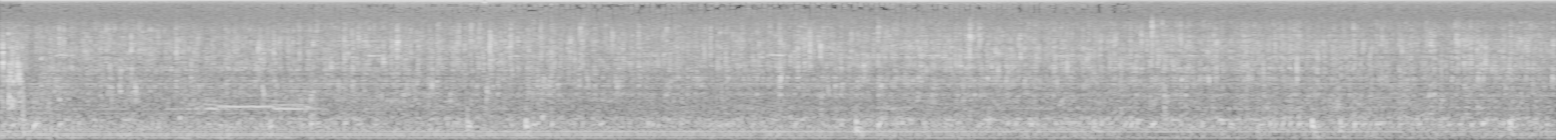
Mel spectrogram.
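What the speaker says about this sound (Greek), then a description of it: "Έχει νεράκι ακόμα αυτή βρύση." Water runs steadily from an old village fountain tap in rural Greece, a continuous trickling splash against a faint low hum and outdoor background.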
